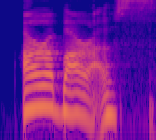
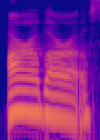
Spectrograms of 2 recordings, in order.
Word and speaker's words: Ouroboros: Keir has in his possession the Arabaros Ouroboros. Is that how they say it in the um, audiobook? – Ouroboros. I say Ouroboros.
